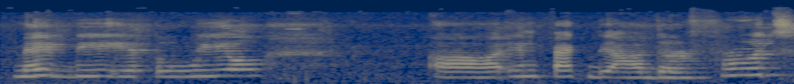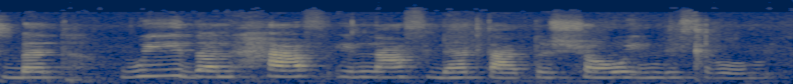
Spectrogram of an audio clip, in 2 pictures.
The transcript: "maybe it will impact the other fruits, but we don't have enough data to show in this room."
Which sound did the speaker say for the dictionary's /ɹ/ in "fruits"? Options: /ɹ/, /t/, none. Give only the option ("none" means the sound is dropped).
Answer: /ɹ/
